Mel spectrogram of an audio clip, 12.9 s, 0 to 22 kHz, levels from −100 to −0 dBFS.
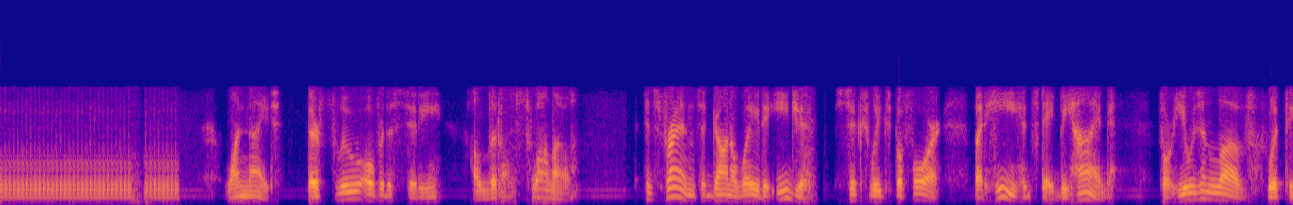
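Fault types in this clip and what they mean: System hang loop: the host or driver froze while the audio hardware kept replaying its ring buffer. A 42.67 ms slice repeats about 41 times from the start to 1.79 s, a rapid 23.4 Hz stutter that fits a 2048-sample buffer.
VoIP packet loss concealed by the speech codec: the Speex decoder bridged missing packets by extending its last pitch and filter with falling gain. The speech smears into a fading buzzy tone or coloured noise at 1.32 s (120 ms), 4.99–5.46 s (240 ms, scattered) and 8.03 s (200 ms).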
